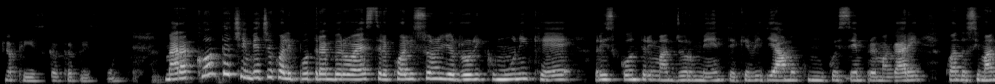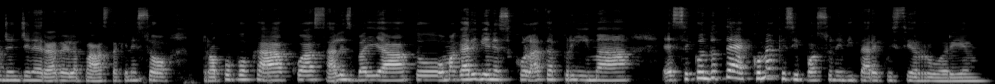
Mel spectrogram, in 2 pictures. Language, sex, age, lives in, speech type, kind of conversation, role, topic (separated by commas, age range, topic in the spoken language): Italian, female, 45-49, Italy, conversation, podcast, host, Come insegneresti a qualcuno a cucinare la pasta perfetta?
